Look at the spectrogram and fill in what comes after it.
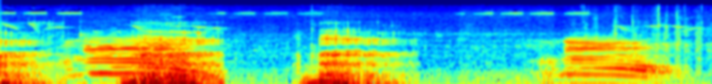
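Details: Gir cattle during milking: three lowing calls spaced about two seconds apart, each opening with a buzzy harmonic moo that turns into a deeper, rougher rumble; intermittent thin high beeping tones and faint chirps behind.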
